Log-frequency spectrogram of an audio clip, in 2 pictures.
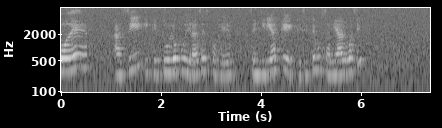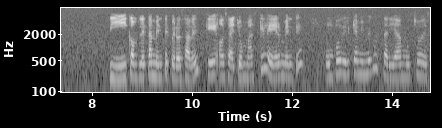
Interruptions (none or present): none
